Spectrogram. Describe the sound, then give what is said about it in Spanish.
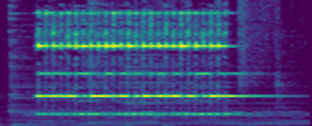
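A telephone rings once, a bright, shrill bell-like burst lasting just over a second, fairly loud over a low background hum, then fades out. No one speaks. “Un hombre que no conozco me llamó por teléfono.”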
